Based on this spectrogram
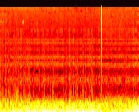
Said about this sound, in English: Those are shock waves in the flash lamps that fired up.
